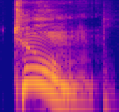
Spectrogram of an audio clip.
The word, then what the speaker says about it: tomb: Tomb, tumba. Tomb, right? These are just some common words. that have that silent B in English.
